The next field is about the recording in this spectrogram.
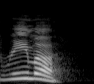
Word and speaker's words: rhema: He uses the word, and I believe it's pronounced rhema, which actually it still says word, but it means the spoken word.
